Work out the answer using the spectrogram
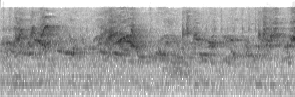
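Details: Long-tailed shrike with a kolibri (sunbird) imitation in its song, delivering shrill, bright twitters in quick bursts, with sharp up-and-down slurred notes and brief dips in loudness between phrases.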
